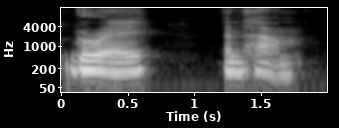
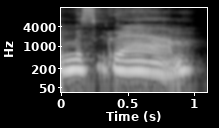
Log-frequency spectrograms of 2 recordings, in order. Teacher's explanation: in the Philippines, we say graham crackers with a clear gray ham, 2 syllables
